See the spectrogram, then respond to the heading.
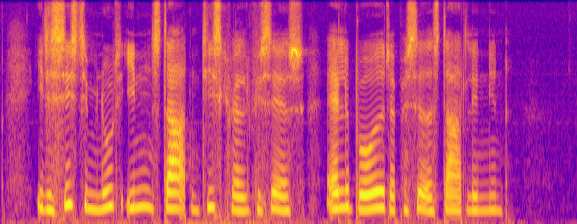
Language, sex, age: Danish, female, 30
